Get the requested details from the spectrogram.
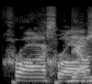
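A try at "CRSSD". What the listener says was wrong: It's not crossed. It's cursed. No vowels allowed.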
